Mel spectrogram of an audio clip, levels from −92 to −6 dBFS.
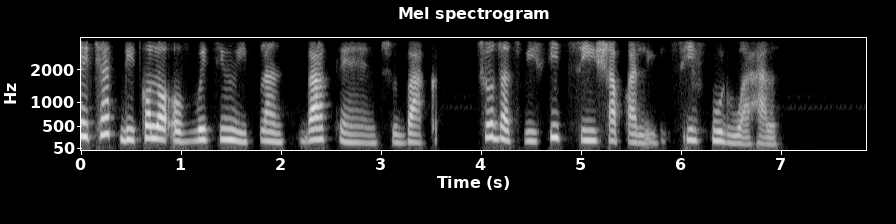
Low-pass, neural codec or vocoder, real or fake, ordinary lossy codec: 3.6 kHz; codec, 16 kHz in and 24 kHz out, 0.8 kbps, FocalCodec, streaming, 65536 codes; fake; none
